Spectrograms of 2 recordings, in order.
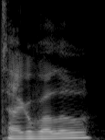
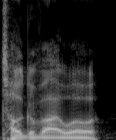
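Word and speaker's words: Tagovailoa: say tongue lower yeah it's actually how it's pronounced I'm pretty sure it's not tag about level it's like talking about it's tug of ILO um so no I was just wondering I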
